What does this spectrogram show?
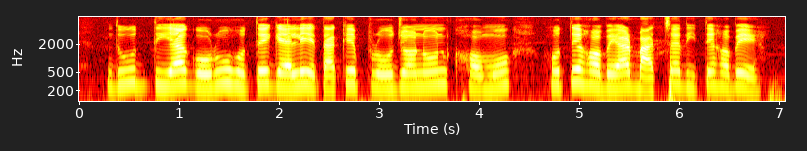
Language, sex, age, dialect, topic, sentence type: Bengali, female, 25-30, Western, agriculture, statement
